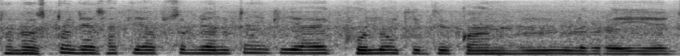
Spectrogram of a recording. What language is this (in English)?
Hindi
